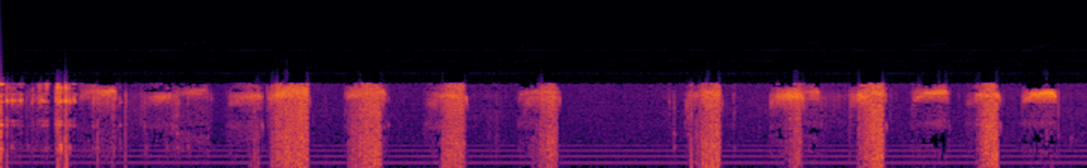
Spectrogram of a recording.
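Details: Barn owl owlets filmed close up at night by a nest camera at Audubon Starr Ranch, California, give a run of rough, breathy hissing screeches about a second long, spaced irregularly, over a constant low electrical hum.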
